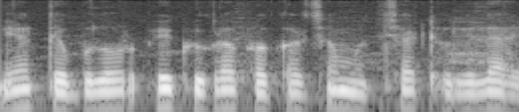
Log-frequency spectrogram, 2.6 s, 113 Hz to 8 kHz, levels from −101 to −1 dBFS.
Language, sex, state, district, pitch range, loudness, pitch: Marathi, male, Maharashtra, Solapur, 115-130 Hz, -16 LUFS, 125 Hz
